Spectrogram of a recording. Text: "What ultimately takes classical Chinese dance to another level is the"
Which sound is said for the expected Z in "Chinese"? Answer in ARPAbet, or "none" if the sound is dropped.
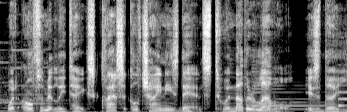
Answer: Z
